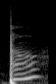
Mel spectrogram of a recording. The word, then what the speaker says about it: peint: نوتر immeuble عمارتنا est plein et peint en blanc. هنا نشوفو بلي كاينة أيضا une lettre muette، أي حرف أصم في peint هي لو تي.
